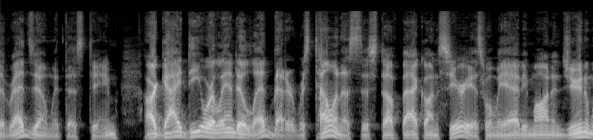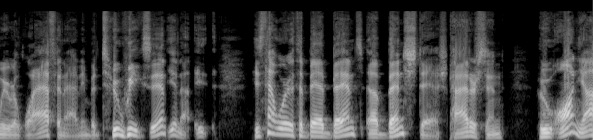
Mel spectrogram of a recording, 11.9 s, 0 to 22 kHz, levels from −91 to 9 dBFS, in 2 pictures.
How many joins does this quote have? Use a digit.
2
